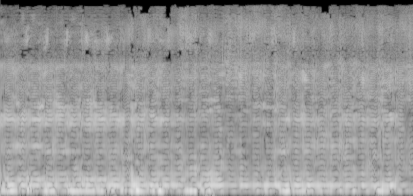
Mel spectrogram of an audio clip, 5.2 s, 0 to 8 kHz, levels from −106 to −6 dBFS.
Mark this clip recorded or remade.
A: remade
